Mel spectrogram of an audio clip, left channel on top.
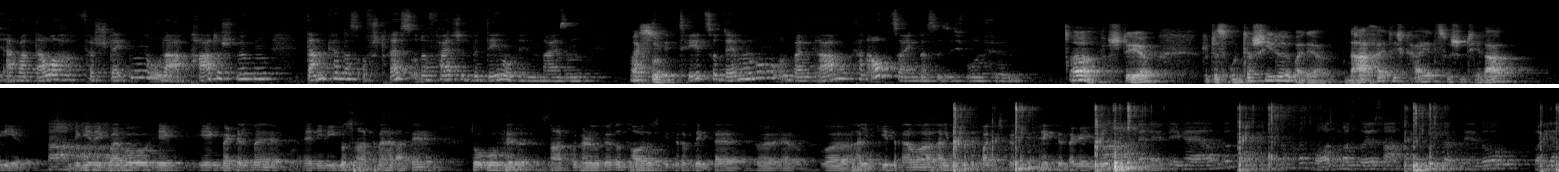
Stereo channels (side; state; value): both; different; correlation 0.00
